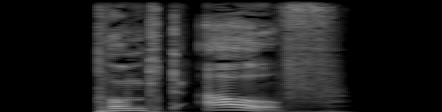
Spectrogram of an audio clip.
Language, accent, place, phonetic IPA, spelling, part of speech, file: German, Germany, Berlin, [ˌpʊmpt ˈaʊ̯f], pumpt auf, verb, De-pumpt auf.ogg
- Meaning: inflection of aufpumpen: 1. second-person plural present 2. third-person singular present 3. plural imperative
